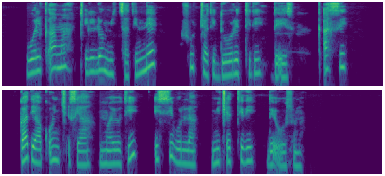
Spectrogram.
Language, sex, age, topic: Gamo, female, 25-35, government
